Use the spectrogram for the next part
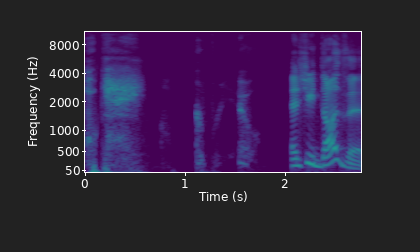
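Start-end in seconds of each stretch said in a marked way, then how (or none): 0.0-1.6 soft, breathy whisper. Retelling a video where the speaker answers: imitating Alexa whispering back. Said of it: "she whispers back, she goes".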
